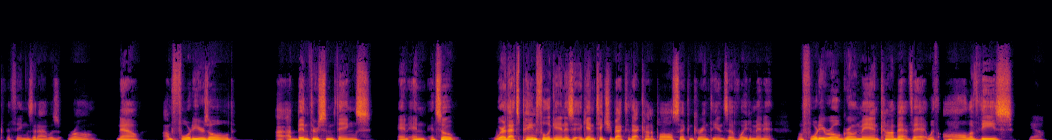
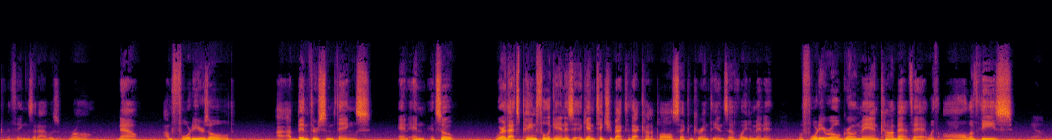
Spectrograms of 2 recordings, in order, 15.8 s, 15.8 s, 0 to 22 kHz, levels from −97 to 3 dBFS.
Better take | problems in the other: first | low rumble; faint; throughout; 25 dB below the speech

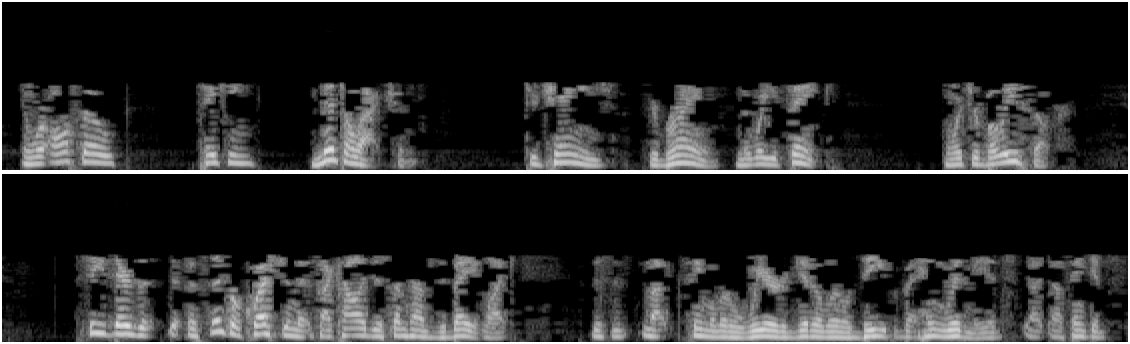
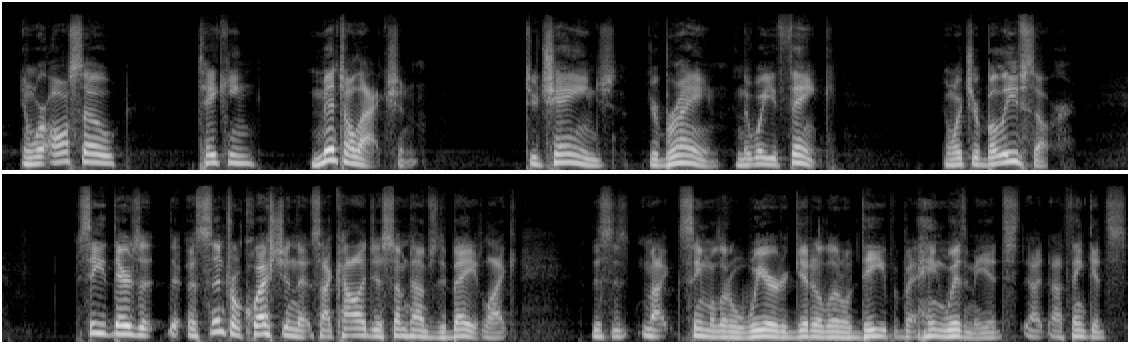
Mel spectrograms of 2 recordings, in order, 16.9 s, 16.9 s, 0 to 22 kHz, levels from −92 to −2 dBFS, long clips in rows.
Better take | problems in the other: second | garbled, watery; badly; nothing above 3 kHz

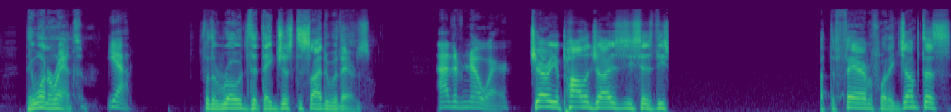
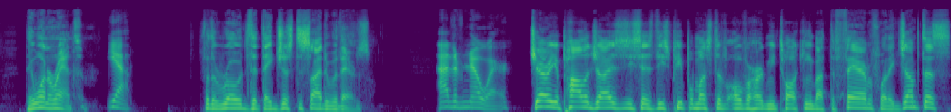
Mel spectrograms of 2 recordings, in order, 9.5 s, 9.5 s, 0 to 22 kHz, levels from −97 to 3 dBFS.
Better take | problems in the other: second | audio cutting out; at 6.5 s for 1.5 s

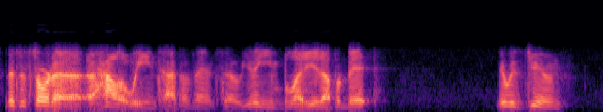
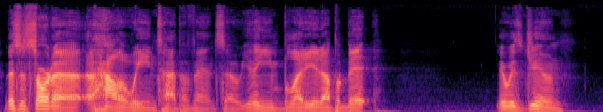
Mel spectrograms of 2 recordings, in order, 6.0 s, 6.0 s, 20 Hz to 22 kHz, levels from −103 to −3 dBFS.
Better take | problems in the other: second | phone-call audio; nothing above 3.5 kHz

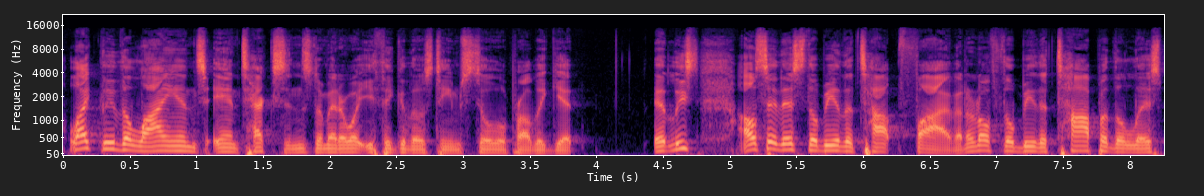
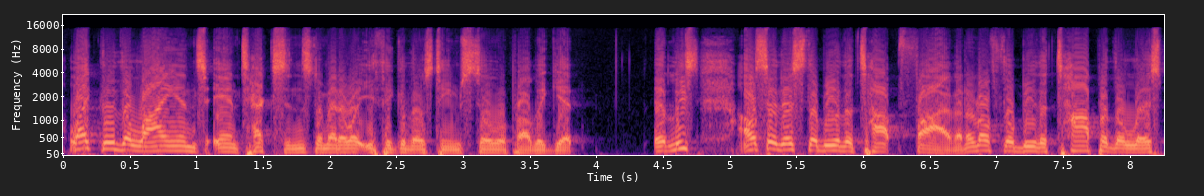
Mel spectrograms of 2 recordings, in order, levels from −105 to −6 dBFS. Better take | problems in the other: first | distortion; heavy; 23% of the sound clipped

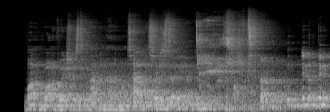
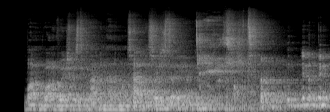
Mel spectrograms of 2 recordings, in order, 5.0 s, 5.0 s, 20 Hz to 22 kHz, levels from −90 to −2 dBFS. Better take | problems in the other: neither | off-mic speech; far; the same in both // room echo; noticeable; dies away in 2.3 s; the same in both

